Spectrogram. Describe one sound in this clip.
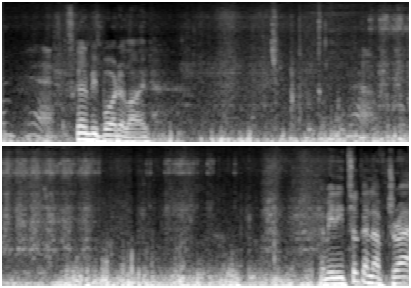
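Water laps gently against the side of a boat.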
